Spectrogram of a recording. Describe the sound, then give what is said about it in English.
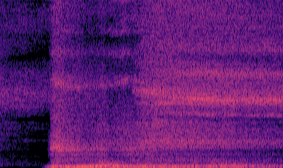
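A deep breath drawn during a calming exercise: a long, steady, breathy hiss that starts abruptly after a brief quiet moment and holds at an even level to the end. “So when you put your hands here, we're going to take a deep breath.”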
